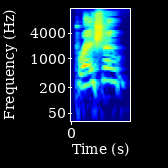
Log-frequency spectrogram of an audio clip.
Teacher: It was an N that changed to an M in front of the bilabial P. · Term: chameleon prefixes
